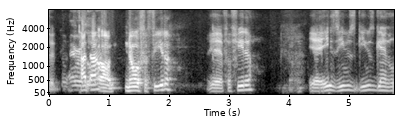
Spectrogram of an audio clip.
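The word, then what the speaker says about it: Fifita: I don't want to mispronounce it. Noah Fafita? Yeah, Fafita.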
